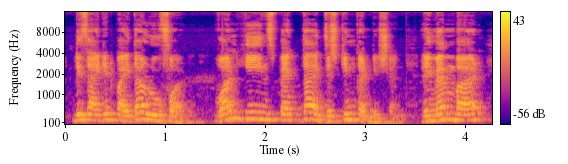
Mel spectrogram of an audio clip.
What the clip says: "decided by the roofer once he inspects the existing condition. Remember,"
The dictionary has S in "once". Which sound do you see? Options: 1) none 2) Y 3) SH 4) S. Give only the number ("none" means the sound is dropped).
1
